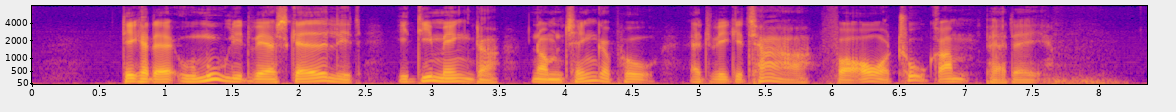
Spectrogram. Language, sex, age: Danish, male, 49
